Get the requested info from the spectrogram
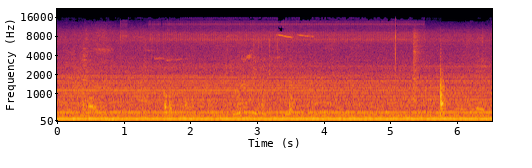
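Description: A steady low mechanical hum with a constant higher drone above it, and a single sharp click near the end.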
